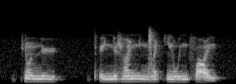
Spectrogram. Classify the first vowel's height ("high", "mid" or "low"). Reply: mid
